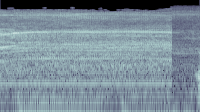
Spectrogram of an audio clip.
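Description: Small three-inch Flex polisher with a rayon pad running on windshield glass: a steady motor whine that settles at full speed just after the start, then cuts off abruptly near the end.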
